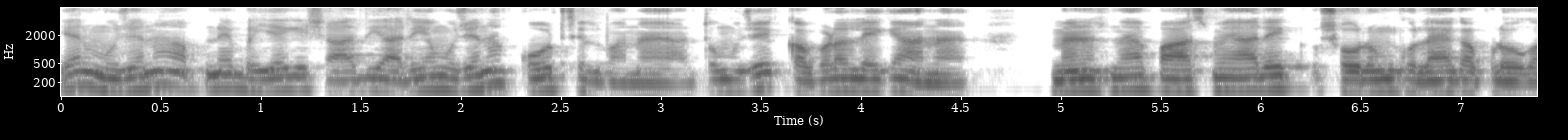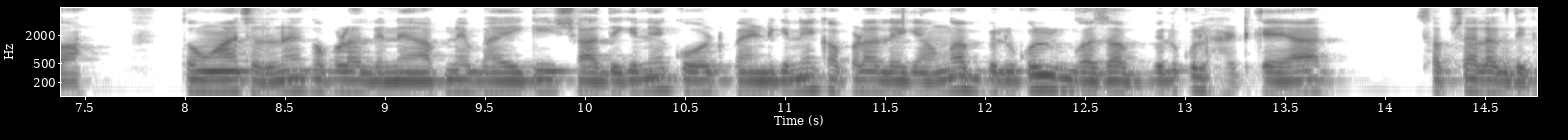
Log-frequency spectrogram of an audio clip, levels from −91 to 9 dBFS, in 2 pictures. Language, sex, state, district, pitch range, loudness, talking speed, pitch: Hindi, male, Uttar Pradesh, Jyotiba Phule Nagar, 105-125 Hz, -36 LUFS, 250 wpm, 115 Hz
